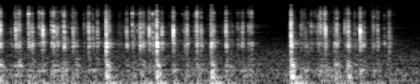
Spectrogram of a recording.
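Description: Fingertips type rapidly on a backlit mechanical keyboard with dark plastic keycaps and a silver frame, making a dense run of bright, sharp key clicks over a soft low thump. The typing pauses briefly near the middle, then resumes in another quick burst before trailing off.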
